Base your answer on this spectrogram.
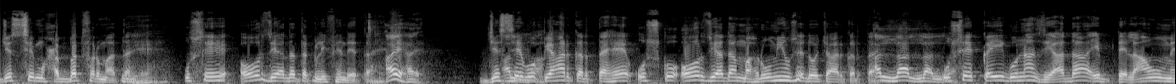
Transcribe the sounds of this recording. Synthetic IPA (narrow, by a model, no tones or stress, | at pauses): d͡ʒɪsːemʊhəbːət̪fɐɾma̰ːt̪a̰ɦɛ̰ːʊseɔːɾzjaːd̪at̪ɐkliːfẽd̪ḛːt̪a̰ɦɛ̰ː | d͡ʒɪsːeʋopjaːɾkɐɾt̪aɦɛʔʊskoʔɔːɾzjaːd̪amɐɦɾuːmijõs̬ed̪oːt͡ʃaːɾkɐɾt̪a̰ɐɛlʊsekɐiɡʊnazɪjaːd̪aɪb̚t̪ɪlaːõmẽ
